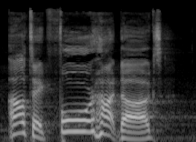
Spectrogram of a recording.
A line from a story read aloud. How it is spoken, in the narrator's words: exclaiming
